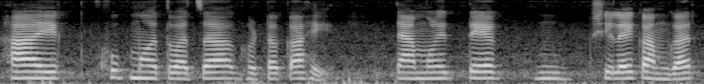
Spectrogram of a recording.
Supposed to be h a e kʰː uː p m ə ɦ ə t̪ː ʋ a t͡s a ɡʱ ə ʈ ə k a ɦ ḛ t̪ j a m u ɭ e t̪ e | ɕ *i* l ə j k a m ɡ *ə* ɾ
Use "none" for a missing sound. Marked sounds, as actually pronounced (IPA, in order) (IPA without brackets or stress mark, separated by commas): i, a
